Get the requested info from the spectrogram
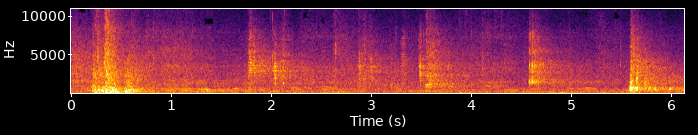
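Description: Faint ice hockey rink sounds during live play: about five short knocks and scrapes from skates, sticks and puck on the ice, the loudest just after the start.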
